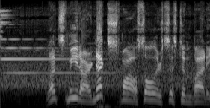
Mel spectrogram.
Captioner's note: bell rings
